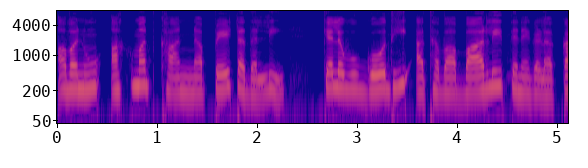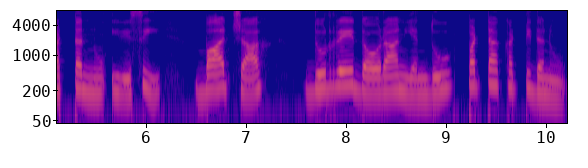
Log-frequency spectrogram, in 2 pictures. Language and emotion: Kannada, neutral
